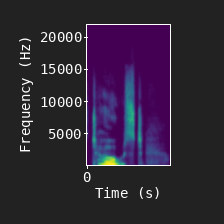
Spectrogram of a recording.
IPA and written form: toʊst (Toast)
